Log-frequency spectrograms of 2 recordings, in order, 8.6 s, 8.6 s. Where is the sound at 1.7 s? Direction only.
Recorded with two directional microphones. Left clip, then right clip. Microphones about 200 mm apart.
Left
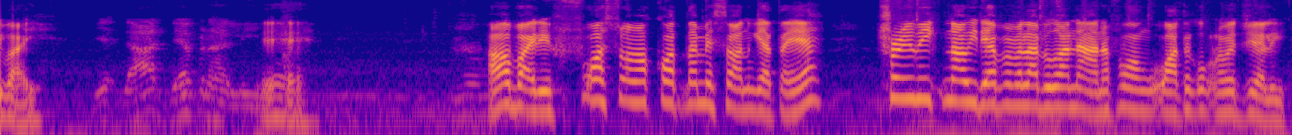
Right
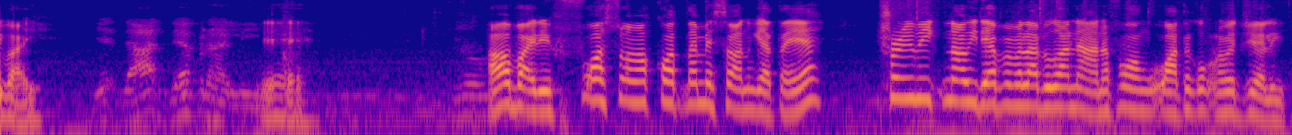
10° right (ahead or behind).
